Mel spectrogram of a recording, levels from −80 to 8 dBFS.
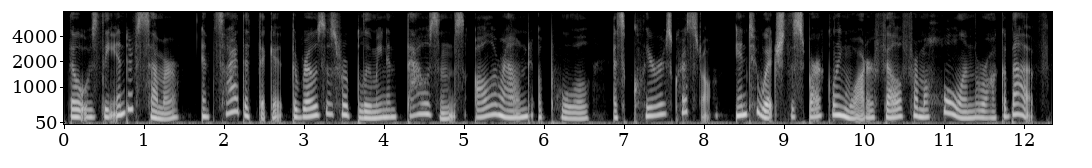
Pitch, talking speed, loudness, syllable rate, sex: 215 Hz, 180 wpm, -19 LUFS, 4.9 syllables/s, female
